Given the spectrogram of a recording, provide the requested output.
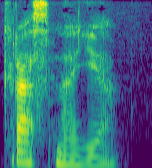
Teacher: Die sächliche Form ist Krasnaje. O geschrieben, aber dieses O am Ende wird eher wie A ausgesprochen.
